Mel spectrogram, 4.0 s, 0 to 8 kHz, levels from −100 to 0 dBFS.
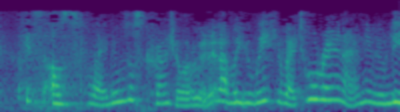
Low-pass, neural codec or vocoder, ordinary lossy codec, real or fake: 7.2 kHz; codec, 16 kHz in and 24 kHz out, 0.4 kbps, LongCat-Audio-Codec, fine tuned four codebook decoder; MP3, 24 kbps; fake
